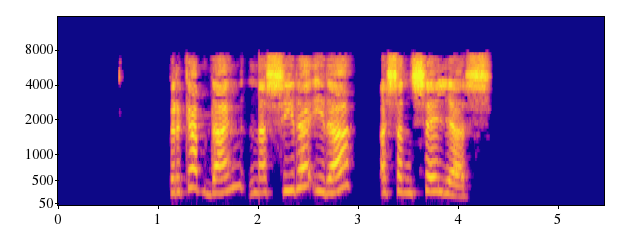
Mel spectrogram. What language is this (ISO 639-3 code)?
cat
